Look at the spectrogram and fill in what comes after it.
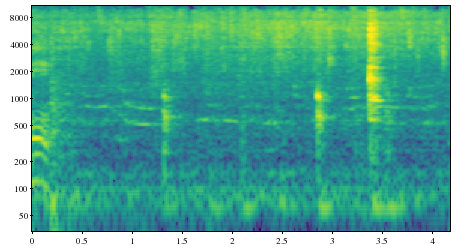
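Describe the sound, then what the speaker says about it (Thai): Red curry paste and chili are dry stir-fried in a pan without oil for a Thai fried fish dish, with a low sizzle, scraping stirs and a few sharp clanks of the utensil against the pan. "เราก็ต้องผัดพริกให้มันแบบแห้งๆหน่อย ไม่ใส่น้ำมันนะ"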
